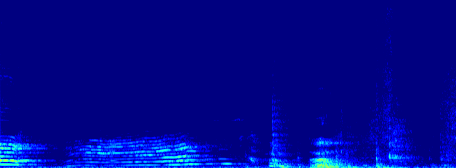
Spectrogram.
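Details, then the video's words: Young Husky vocalizing at his brother who ignores him: a long wavering whine with slowly rising then falling tone, followed by rougher broken grumbles and noisy bursts, indoors with some human voice. "Chattering Husky"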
